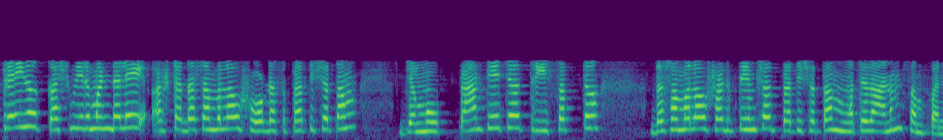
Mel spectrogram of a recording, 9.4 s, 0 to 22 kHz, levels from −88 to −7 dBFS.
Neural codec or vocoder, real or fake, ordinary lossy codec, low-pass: codec, 16 kHz, 6 kbps, DAC; fake; none; 3.6 kHz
